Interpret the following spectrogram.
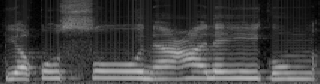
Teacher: قاف اور صاد دونوں کو ہم نے موٹا پڑھنا ہے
